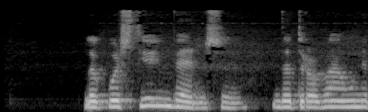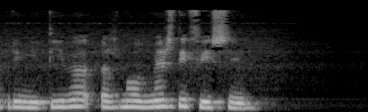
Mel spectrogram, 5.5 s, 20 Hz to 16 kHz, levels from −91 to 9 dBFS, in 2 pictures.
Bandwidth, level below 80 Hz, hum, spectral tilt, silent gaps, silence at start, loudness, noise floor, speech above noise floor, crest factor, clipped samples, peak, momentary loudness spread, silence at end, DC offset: 11.5 kHz; -66 dBFS; none; -6 dB/octave; none; 0.65 s; -22 LUFS; -74 dBFS; 52 dB; 16 dB; under 0.1%; -6 dBFS; 7 LU; 0.8 s; under 0.1%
